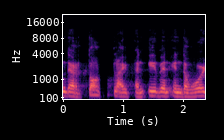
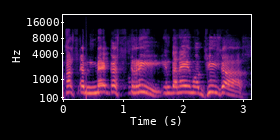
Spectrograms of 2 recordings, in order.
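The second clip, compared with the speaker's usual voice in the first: preaching declaration; 7 semitones higher than usual. Shown as a demonstration. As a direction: press the words home in faith. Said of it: "Come on, say it". (masigasig na pagpapahayag)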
